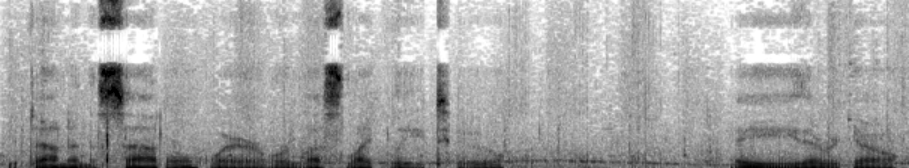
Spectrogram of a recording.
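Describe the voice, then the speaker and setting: A man streams a survival game in a very low, heavily gravelly voice. He talks in a laid-back, soothing way, as if murmuring to himself while he plays. Clear noise and game ambience sit behind his voice. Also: unhurried. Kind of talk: casual survival game commentary. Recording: clearly noisy background.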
